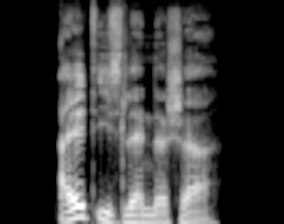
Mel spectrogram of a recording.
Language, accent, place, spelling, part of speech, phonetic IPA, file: German, Germany, Berlin, altisländischer, adjective, [ˈaltʔiːsˌlɛndɪʃɐ], De-altisländischer.ogg
- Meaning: inflection of altisländisch: 1. strong/mixed nominative masculine singular 2. strong genitive/dative feminine singular 3. strong genitive plural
